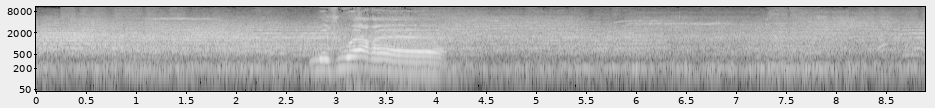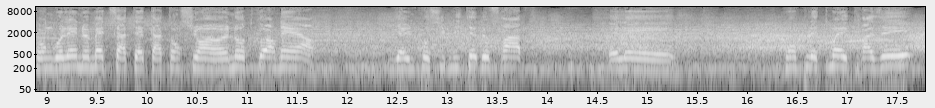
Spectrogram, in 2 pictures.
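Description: A large stadium crowd roars and cheers steadily outdoors.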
